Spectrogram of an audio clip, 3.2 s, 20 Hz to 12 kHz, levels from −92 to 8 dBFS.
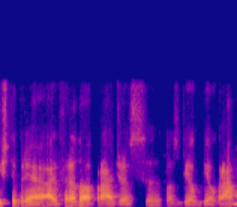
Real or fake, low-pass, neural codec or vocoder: real; 7.2 kHz; none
